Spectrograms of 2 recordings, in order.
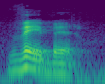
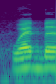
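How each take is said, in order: First: The name begins with a V sound. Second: The name begins with a W sound. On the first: It refers to the German sociologist. "questa si pronuncia V" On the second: It refers to the composer of a musical. "quello che ha scritto Jesus Christ Superstar"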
